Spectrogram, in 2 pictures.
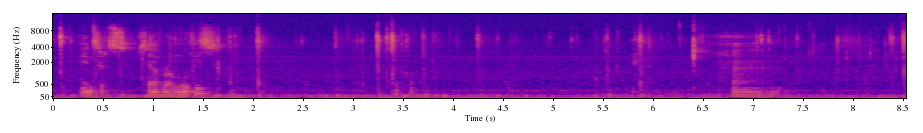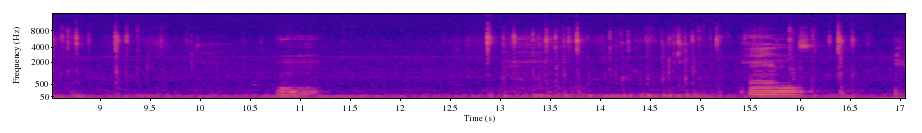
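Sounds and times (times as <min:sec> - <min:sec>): keystrokes on computer keyboard: 0:01.1 - 0:04.5, 0:05.2 - 0:09.6, 0:12.8 - 0:16.7.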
